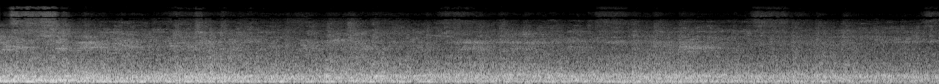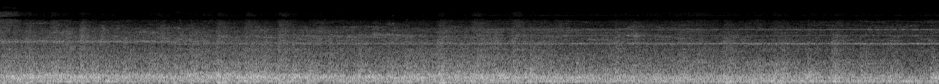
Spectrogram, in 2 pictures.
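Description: New York City Subway train running on the track, a loud steady rumble of wheels and cars that slowly fades. A thin, steady high tone comes in about halfway and holds.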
